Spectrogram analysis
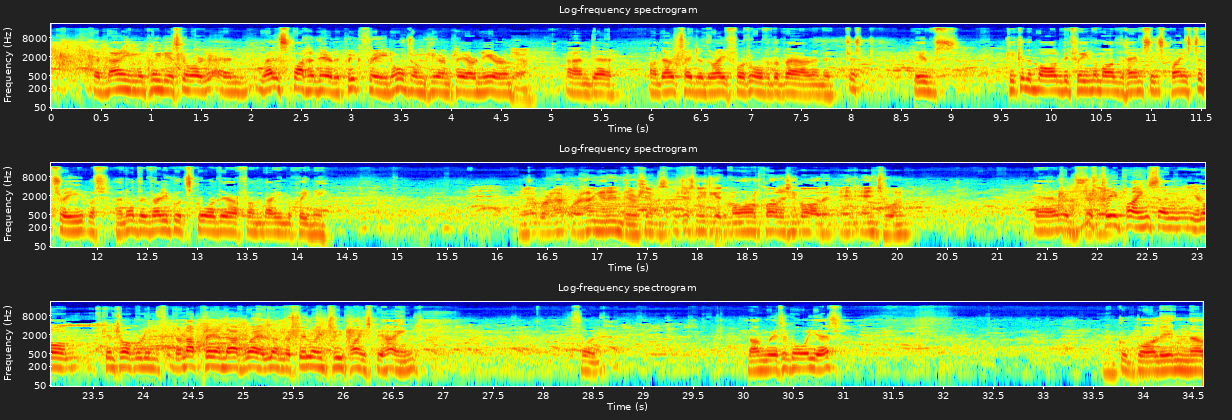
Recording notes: Live commentary of first half.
